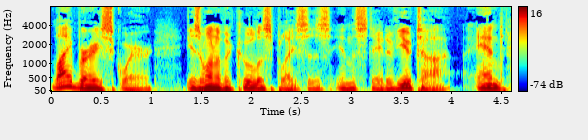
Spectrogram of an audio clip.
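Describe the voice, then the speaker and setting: A man's fairly low, somewhat breathy voice against a quiet background. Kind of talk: live radio host patter, thanking a guest and teasing the next segment before a break.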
